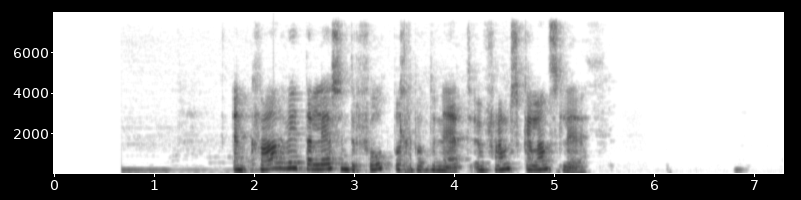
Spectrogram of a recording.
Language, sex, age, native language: Icelandic, female, 30-39, Icelandic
